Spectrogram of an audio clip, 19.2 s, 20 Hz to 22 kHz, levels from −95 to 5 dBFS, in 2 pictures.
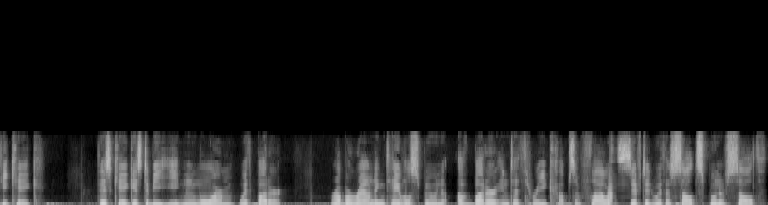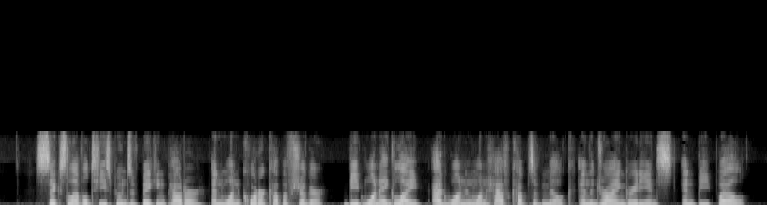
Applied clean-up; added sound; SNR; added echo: neural mask model DeepFilterNet 3.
